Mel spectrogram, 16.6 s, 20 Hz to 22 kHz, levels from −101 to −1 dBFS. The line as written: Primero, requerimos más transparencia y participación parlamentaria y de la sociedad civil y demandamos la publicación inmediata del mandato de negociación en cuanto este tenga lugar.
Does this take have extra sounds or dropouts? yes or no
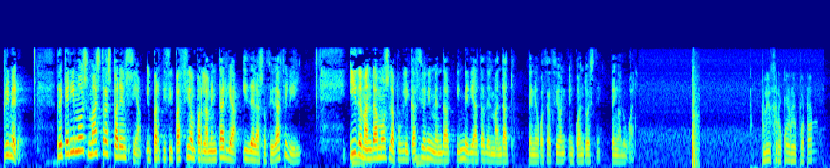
yes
